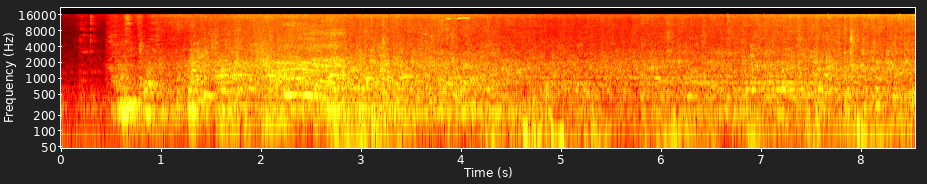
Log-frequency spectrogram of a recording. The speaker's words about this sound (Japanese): きれいに拭いた。流していきます。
